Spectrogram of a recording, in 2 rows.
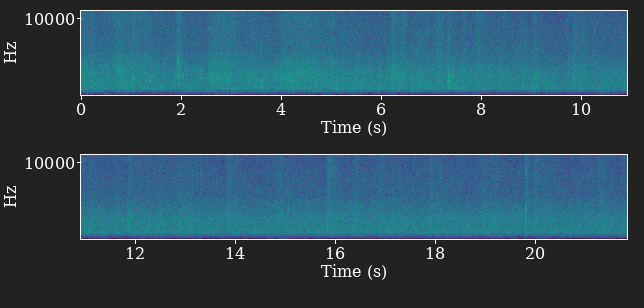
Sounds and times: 0.0s Swimmers at swimming pool 21.8s

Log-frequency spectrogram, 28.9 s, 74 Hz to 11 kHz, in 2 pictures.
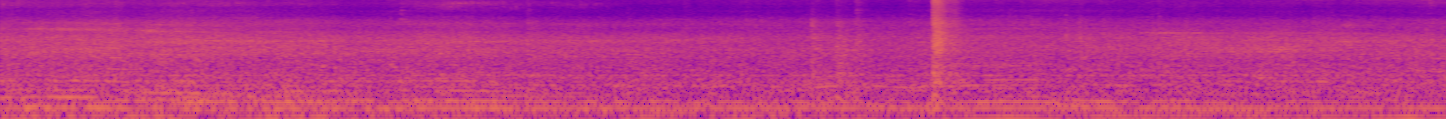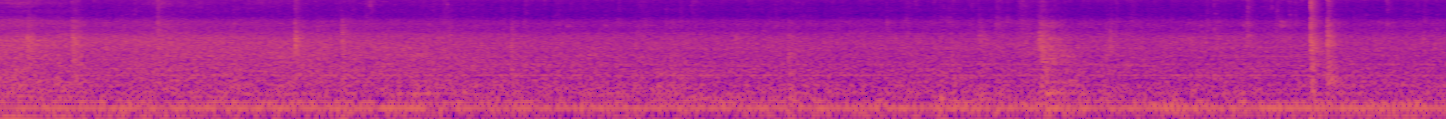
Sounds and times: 0.0s Traffic Noise 21.7s

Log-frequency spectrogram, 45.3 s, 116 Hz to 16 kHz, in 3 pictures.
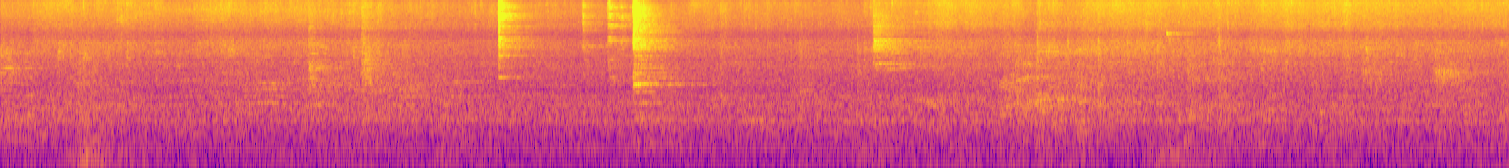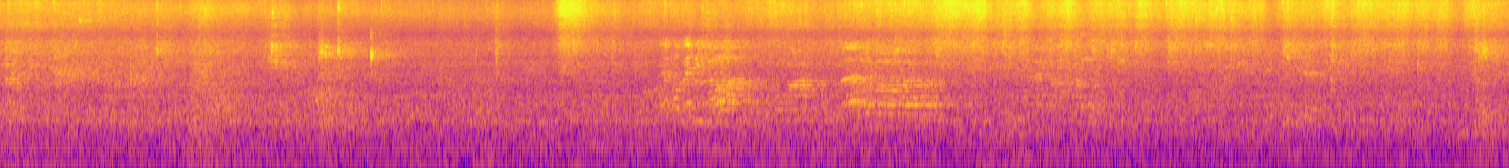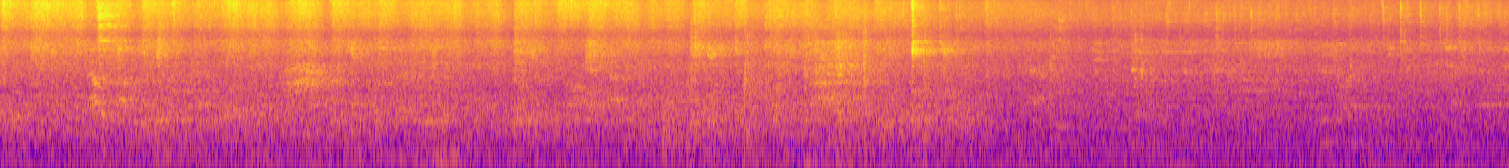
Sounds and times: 0.0s Cooking stall 45.2s

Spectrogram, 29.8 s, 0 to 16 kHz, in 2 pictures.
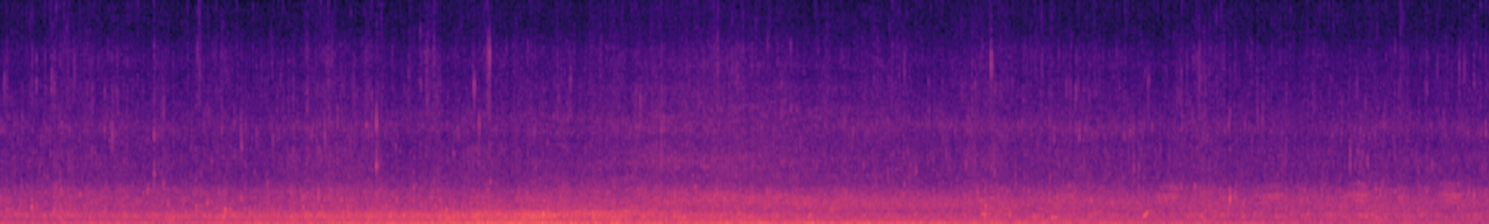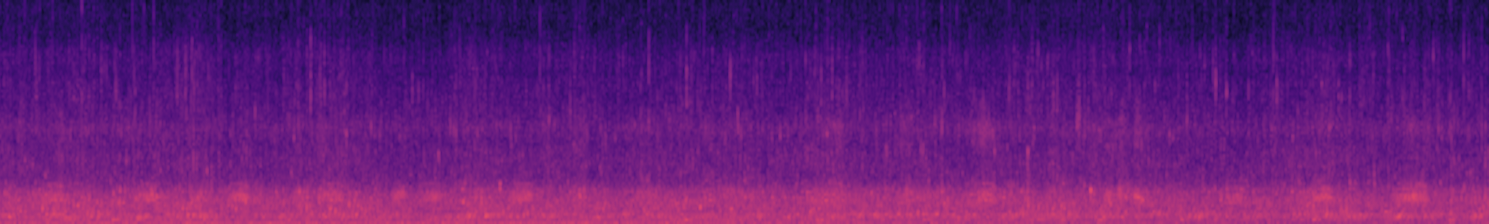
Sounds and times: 0.0s voices and tones of the river 29.7s
0.2s car can be heard slowly driving past 14.6s
9.9s geese 20.8s
23.2s geese 25.0s
25.9s geese 26.5s
27.2s geese 29.6s

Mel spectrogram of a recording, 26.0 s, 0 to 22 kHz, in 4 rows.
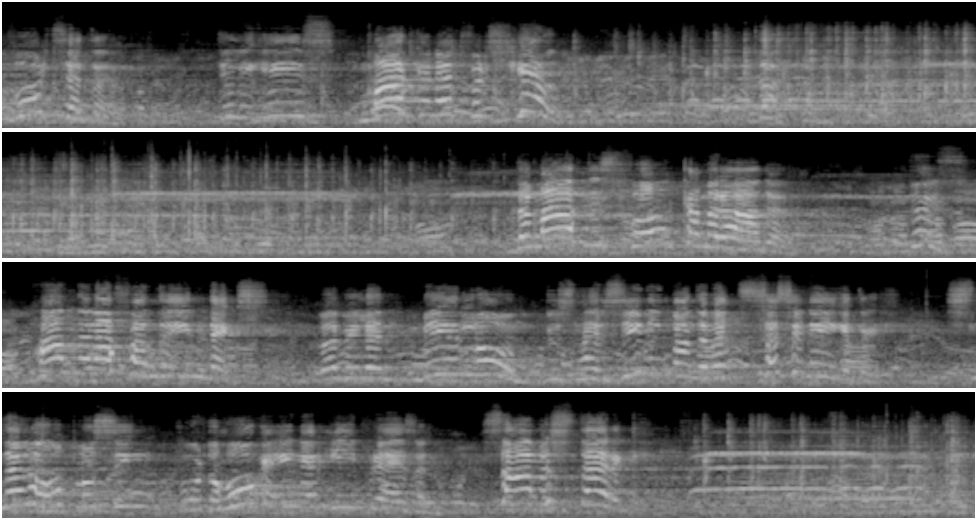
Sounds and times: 0.0s Speeches at the trade union demonstration 25.9s

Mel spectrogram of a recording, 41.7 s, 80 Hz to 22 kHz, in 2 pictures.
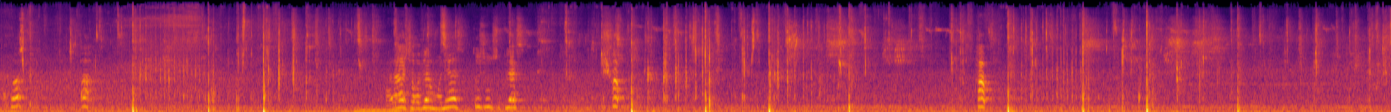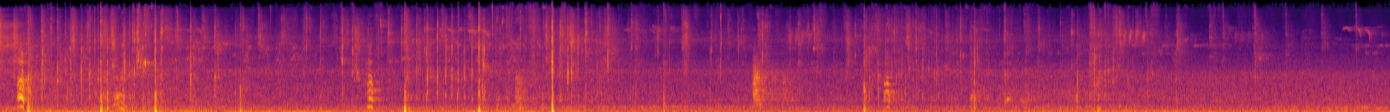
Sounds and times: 0.0s football training 39.6s

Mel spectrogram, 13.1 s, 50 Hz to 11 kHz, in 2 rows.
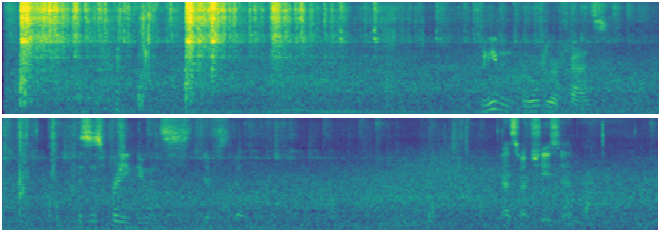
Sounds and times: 0.0s Fence kicking 8.0s

